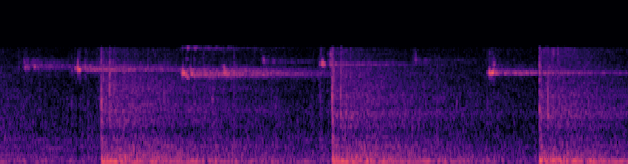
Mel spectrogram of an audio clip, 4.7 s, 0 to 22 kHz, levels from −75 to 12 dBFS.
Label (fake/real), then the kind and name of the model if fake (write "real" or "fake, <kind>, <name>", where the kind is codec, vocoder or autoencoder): fake, vocoder, Vocos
